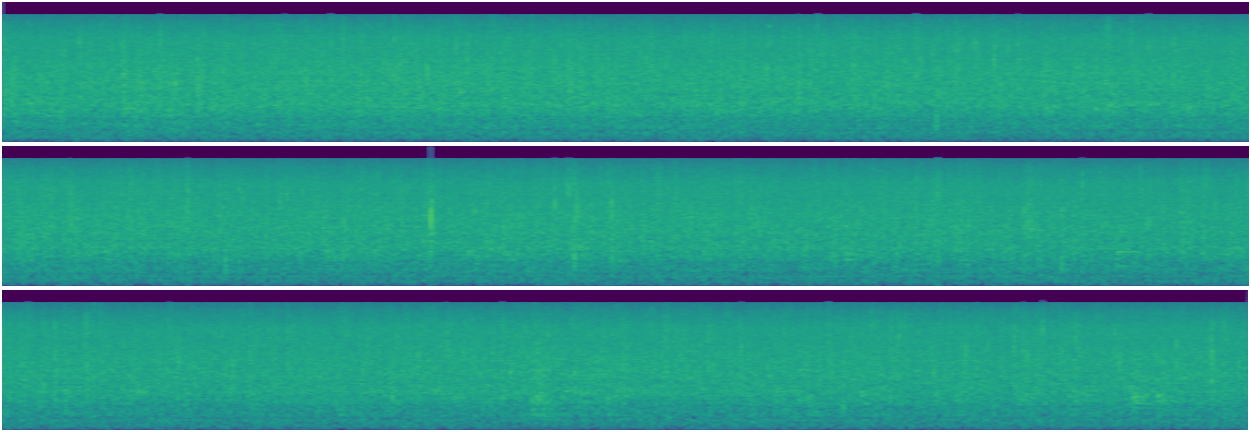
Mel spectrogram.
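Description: Steady rain falling, a dense even hiss of many drops with one sharper single drop standing out about halfway through.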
